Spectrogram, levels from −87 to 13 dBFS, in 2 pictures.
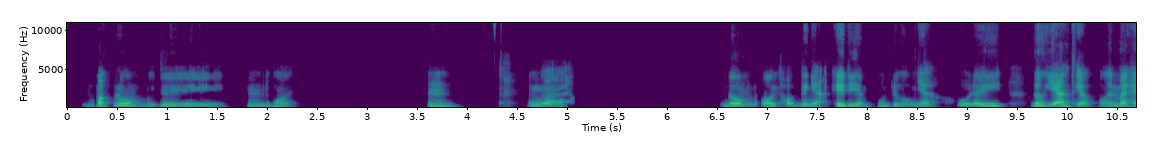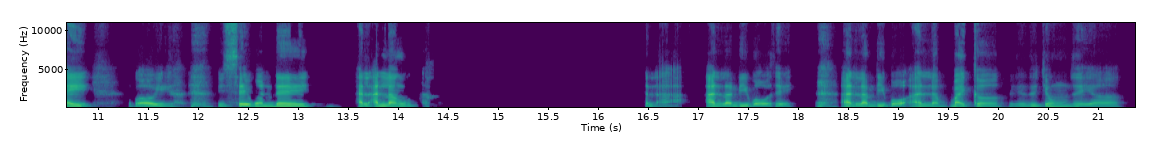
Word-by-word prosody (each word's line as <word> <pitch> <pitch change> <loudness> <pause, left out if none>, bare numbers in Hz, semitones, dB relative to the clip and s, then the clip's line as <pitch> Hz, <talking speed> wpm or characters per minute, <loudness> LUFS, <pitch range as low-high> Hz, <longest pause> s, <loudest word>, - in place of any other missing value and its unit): Mất, 150 +5 0
đúng 130 0 +1
hông? 125 -4 -2
Đ - - -13
đấy, 105 -6 -6 0.2
ưm, 135 0 -7
đúng 145 - -11
rồi. 120 -8 -5 1.3
Ừm, 145 +1 -5 0.7
là 100 -5 -3 1.5
Đúng 185 +4 +1
rồi, 125 - 0
hoặc 105 +1 -3
là 120 - -2
nhạc 110 -3 -1
EDM, 125 -1 +2
ối 75 +2 -7
trời - - -5
ơi, 100 - -11
nhạc 95 -3 -7 0.2
hồi 95 0 -2
đấy, 150 +3 0 0.2
đơn 125 -2 +1
giản 110 +4 +5
thiệt, 95 - -1
ôi 110 +1 -9
hay 115 - -5
mà 115 - +3
hay, 125 +1 +4 0.4
rồi, 110 -1 +4 0.5
"He 115 - -6
Said 110 +1 +6
One 135 -1 +4
Day" 145 -2 +7 0.4
hay 125 - +4
là - - -1
Alan 125 -2 +6
Walker. 130 +1 -8 2.1
A - - -9 0.2
Alan 120 0 +4
đi 125 0 0
bộ 100 -3 +1
thì, 105 - -4 0.5
Alan 120 0 +4
đi 125 0 -1
bộ, 110 -5 0
Alan 120 -2 -1
biker. 120 0 +2 0.2
Thì, 120 - -15
à, 115 - -7
nói 135 +2 -4
chung 140 -2 -1
thì, 100 -6 -4
ờ, 100 0 -5
120 Hz, 150 wpm, -24 LUFS, 110-130 Hz, 2.1 s, Day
